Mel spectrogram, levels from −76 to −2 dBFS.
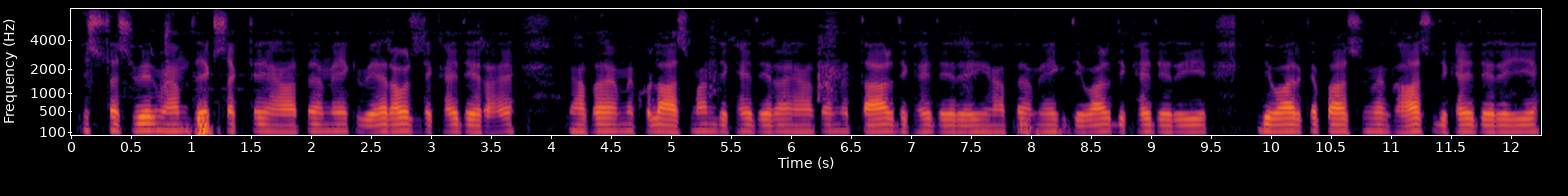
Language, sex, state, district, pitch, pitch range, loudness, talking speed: Hindi, male, Bihar, Saran, 115 Hz, 110-120 Hz, -33 LUFS, 235 wpm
